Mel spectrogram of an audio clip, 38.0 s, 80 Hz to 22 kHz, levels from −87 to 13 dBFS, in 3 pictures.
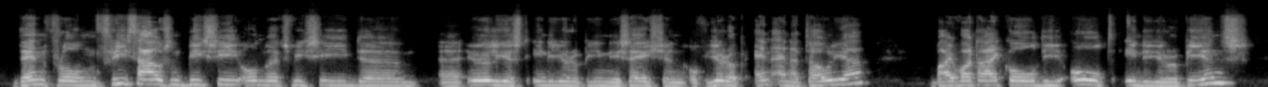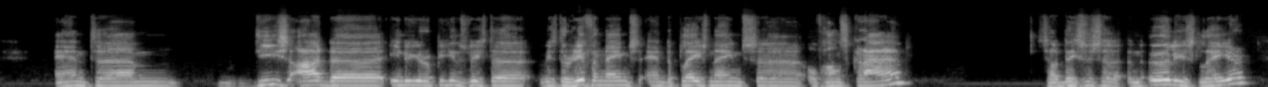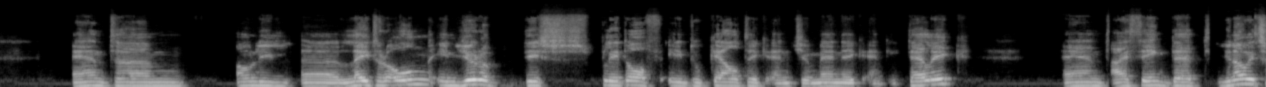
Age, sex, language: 50-69, male, English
